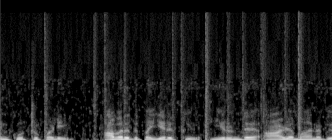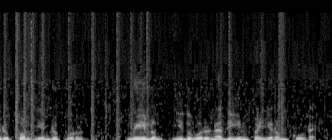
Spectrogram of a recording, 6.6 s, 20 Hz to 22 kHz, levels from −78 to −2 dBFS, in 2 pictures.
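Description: The speech runs with two faults throughout. Overdone noise removal has pushed the background down, breaking it into twinkling specks. Frequency bands that sit near the estimated noise are cut hard, so quieter parts of the voice vanish too. Opus voice compression is also plainly audible, and the hoarse, slightly robotic grain fits about 16 kbps with 20 ms frames. The band reaches about 20.2 kHz, which points to hybrid mode, with linear-prediction coding below 8 kHz and a transform layer above. At that bitrate the excitation is coded coarsely.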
